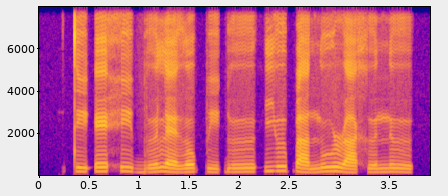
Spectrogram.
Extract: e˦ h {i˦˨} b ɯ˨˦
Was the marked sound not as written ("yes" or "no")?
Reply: no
